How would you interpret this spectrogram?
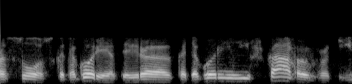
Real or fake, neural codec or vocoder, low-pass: fake; codec, 16 kHz, 8 kbps, FunCodec, trained on Chinese and English, 25 frames a second; 3.6 kHz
